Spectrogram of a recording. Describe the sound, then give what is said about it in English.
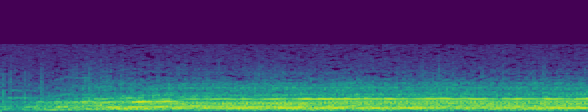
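Airplane motors running up before takeoff in an air race: a droning engine roar that swells over the first second, then holds steady and loud, with no talk. “The English ship's running up its motors.”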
